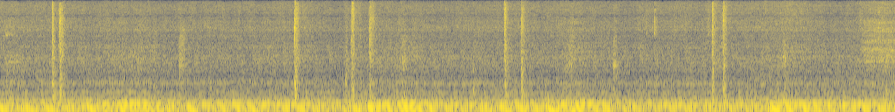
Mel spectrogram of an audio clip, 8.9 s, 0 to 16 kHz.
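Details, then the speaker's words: Diesel truck at auction, 220,000 miles, assumed 6.0: steady idle rumble with sharp knocks dropping into gear and a clunk engaging reverse; engine or transmission mounts suspected, not confirmed. "let's go in gear goes right into gear goes reverse ooh she kind of clunks when you hear that"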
